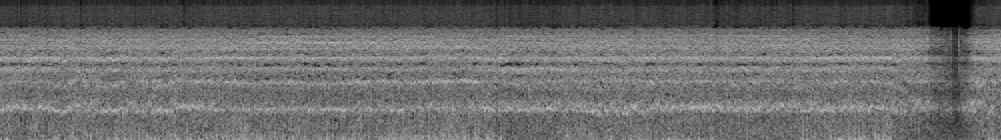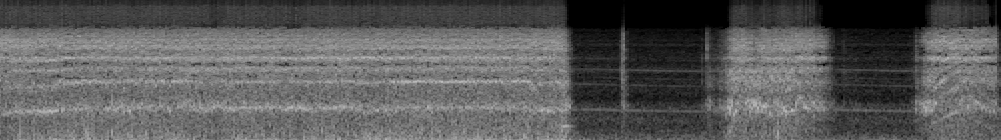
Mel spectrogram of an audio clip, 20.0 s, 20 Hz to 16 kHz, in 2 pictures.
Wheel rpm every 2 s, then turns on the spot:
220, 210, 220, 230, 150, 210, 230, 200, 50, 30.
none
